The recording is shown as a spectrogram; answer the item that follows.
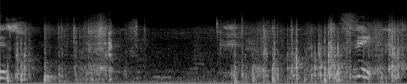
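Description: Cardboard toy box being handled and opened: crinkling, rustling and light clicks of the packaging, with a short lull about halfway through.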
